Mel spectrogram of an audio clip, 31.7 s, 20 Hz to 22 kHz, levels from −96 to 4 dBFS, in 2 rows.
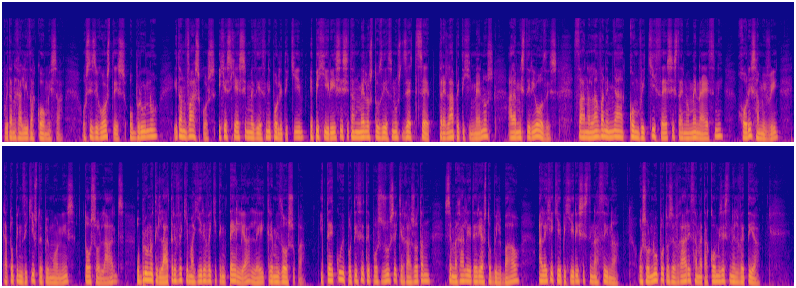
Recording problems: none

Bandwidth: 14.5 kHz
